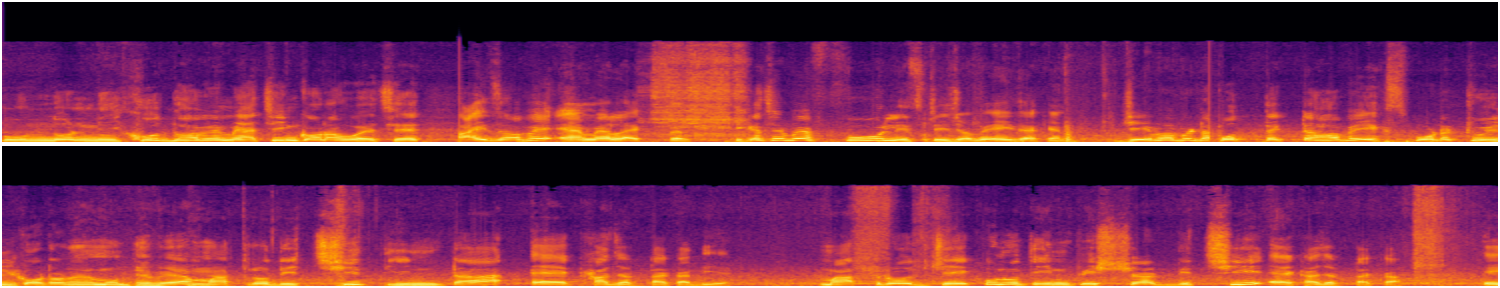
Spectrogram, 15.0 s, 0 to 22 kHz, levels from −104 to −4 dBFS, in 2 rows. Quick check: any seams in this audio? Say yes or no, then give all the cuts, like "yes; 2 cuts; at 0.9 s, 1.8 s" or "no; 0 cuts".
yes; 2 cuts; at 2.2 s, 6.0 s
